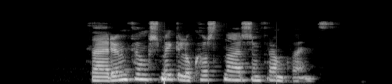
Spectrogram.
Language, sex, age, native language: Icelandic, female, 20-29, Icelandic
